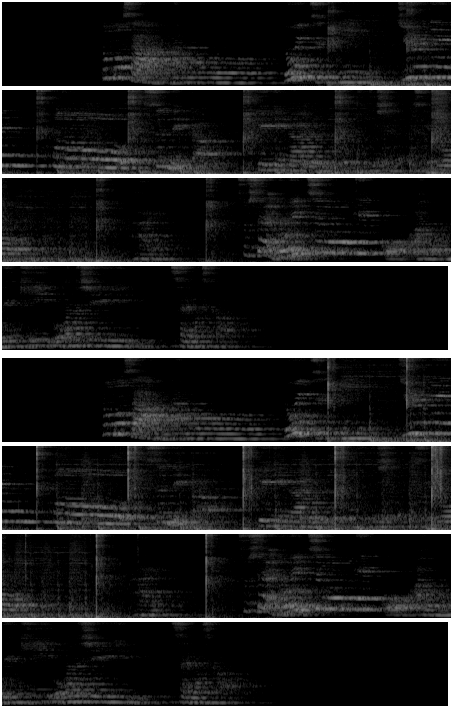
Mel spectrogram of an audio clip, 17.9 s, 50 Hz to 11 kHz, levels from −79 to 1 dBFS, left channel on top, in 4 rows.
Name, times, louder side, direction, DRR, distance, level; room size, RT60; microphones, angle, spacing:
voice 1, 1.0-6.7 7.0-9.3 10.2-10.6 11.3-14.9 15.1-15.8, equal, 50° left, -8 dB, 1.9 m, -50 dB
sound 1, 2.9-11.8, right 9 dB, 80° right, 0.5 m, -48 dB
sound 2, 3.4-9.8, right 1 dB, 25° right, 0.6 m, -52 dB
7.7 x 4.5 x 3.4 m, 1.4 s
head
